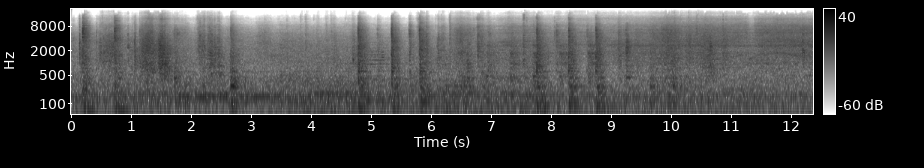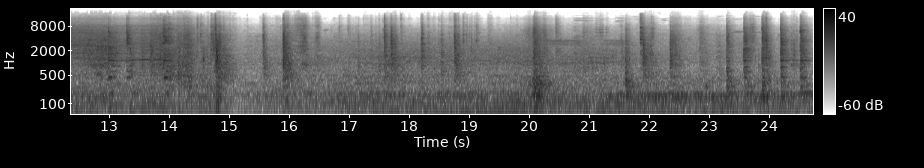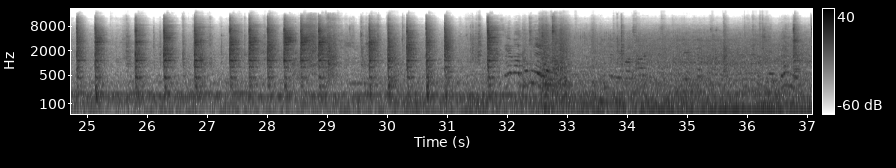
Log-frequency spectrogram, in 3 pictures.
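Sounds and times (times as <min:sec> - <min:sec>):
hammer striking sheet metal: 0:04.8 - 0:15.1, 0:23.6 - 0:32.0.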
